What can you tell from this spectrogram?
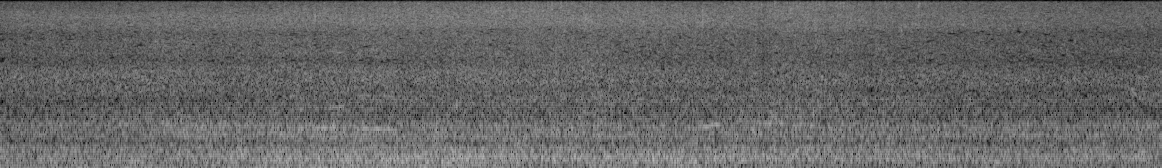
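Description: Surf breaking on a sandy beach and washing up the shore: a steady rushing noise that swells a little in the middle.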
